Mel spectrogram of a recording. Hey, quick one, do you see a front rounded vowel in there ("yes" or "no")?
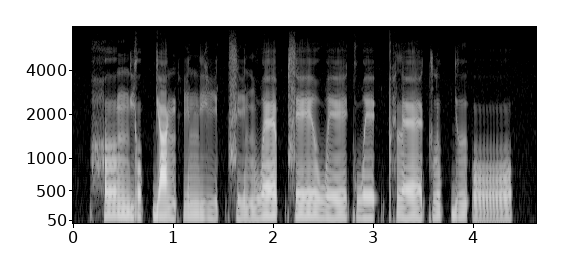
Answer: no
